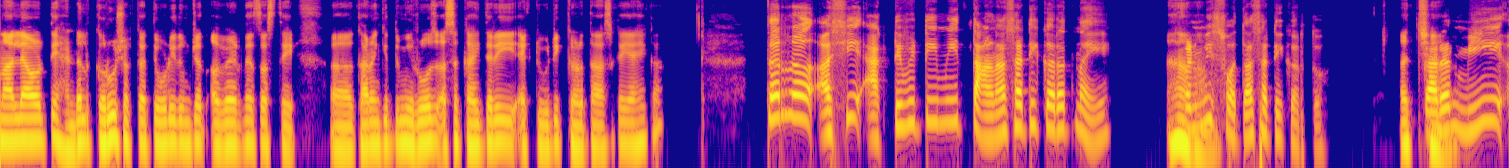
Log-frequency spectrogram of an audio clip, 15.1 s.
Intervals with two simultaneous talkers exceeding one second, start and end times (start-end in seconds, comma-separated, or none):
none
